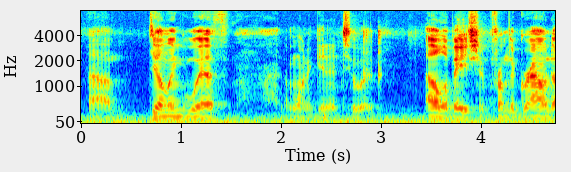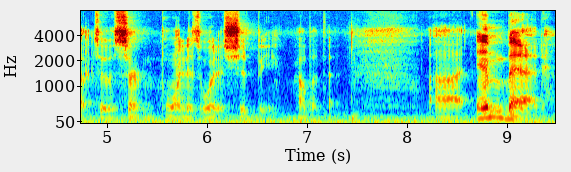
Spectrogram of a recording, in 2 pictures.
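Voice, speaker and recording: Slow, deep-voiced man teaching trade words. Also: pushed and bright, a little hiss or hum. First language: English. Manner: repeats each term slowly for learners. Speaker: ironworker union instructor. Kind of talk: slide-based vocabulary lesson.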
